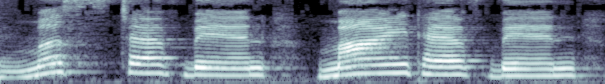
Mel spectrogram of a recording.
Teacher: essa percussão do T, que está no final do must, que está no final do might, acaba sendo mais forte do que o H do have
